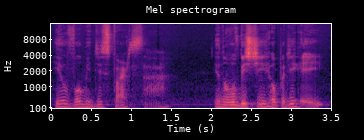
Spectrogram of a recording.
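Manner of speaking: hushed, low imitation of a plotter; low, soft acted scheming; quiet scheming. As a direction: confide a sly plan very softly. King quietly plots his disguise.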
